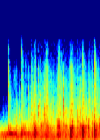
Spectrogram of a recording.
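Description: A crowd applauding: many hand claps in a dense, steady patter.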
